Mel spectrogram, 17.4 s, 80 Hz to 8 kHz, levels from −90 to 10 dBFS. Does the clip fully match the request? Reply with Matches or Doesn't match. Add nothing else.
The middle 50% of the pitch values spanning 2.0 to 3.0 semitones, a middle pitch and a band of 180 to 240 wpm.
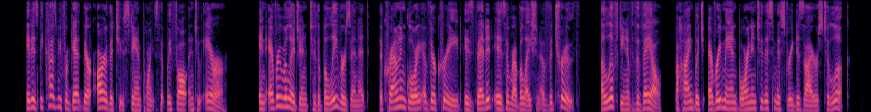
Doesn't match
